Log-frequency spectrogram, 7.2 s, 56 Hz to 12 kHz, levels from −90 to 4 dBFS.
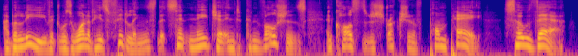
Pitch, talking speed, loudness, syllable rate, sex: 130 Hz, 165 wpm, -21 LUFS, 5.4 syllables/s, male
